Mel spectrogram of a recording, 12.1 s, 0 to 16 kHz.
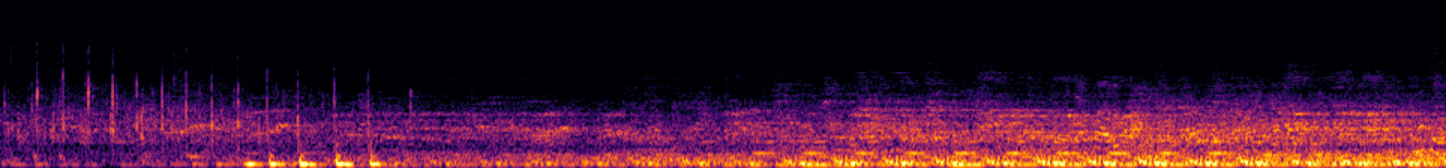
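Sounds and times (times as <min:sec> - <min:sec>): audience clapping: 0:00.0 - 0:03.6.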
